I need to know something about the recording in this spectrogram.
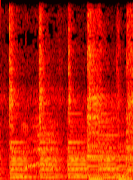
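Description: Live rock band playing an instrumental stretch of a song: guitars, electric bass and drums.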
